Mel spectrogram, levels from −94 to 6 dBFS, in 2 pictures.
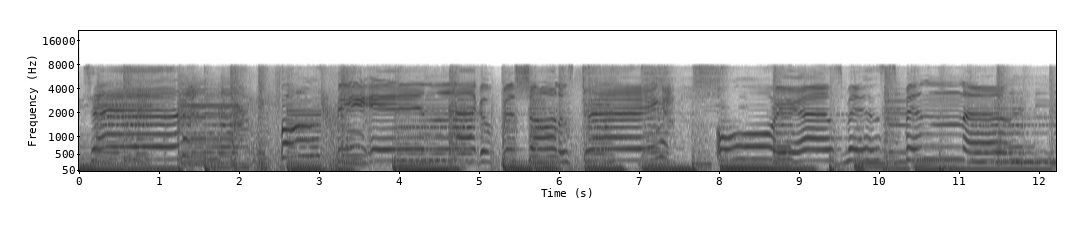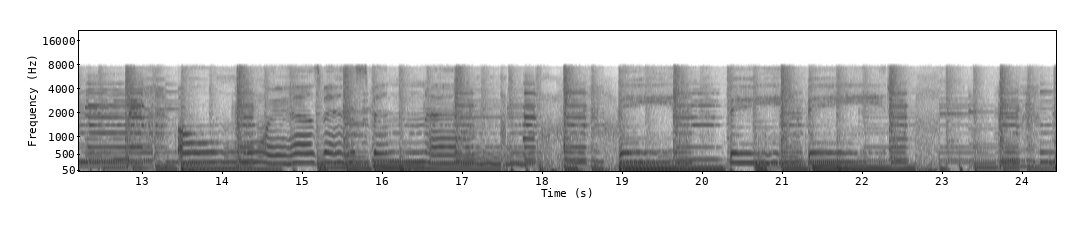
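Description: The audio comes through a wideband call path with nothing above 8 kHz, consistent with G.722, and shows two kinds of gating fault. Sound chopped by the voice detector appears from 2.12 to 3.23 s and from 17.48 to 18.95 s. Within each stretch the signal repeatedly cuts in and out, with about 480 ms and 510 ms respectively replaced by synthetic comfort noise. The likely cause is the sender's voice activity detector toggling transmission on and off while the level hovers near its threshold. Sound dropped by the voice detector occurs at 5.15 to 5.27 s and 6.17 to 6.29 s (120 ms each), 13.13 to 13.16 s (30 ms), and 22.66 to 22.96 s (300 ms). Each time the signal is lost outright and steady comfort noise fills the gap until the sound resumes, likely because the detector classified quiet material as background and stopped sending.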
